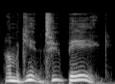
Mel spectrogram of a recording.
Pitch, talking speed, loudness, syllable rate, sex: 165 Hz, 260 wpm, -15 LUFS, 5.7 syllables/s, male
